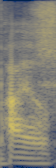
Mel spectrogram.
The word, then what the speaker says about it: Arpaio: Hopefully I pronounce it correctly. Yeah, go for it. Joe Arpaio? Sheriff Joe Arpaio. Arpaio, right.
